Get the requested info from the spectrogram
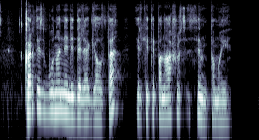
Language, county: Lithuanian, Šiauliai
